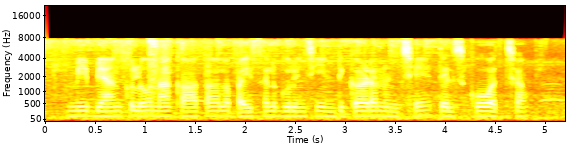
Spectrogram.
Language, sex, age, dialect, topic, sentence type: Telugu, male, 18-24, Telangana, banking, question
